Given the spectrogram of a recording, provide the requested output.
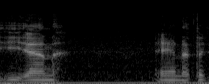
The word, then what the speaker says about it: Wolcen: I think it's pronounced Wolcen. It's Wolcen, and I think it's called like the Lords of Fate.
